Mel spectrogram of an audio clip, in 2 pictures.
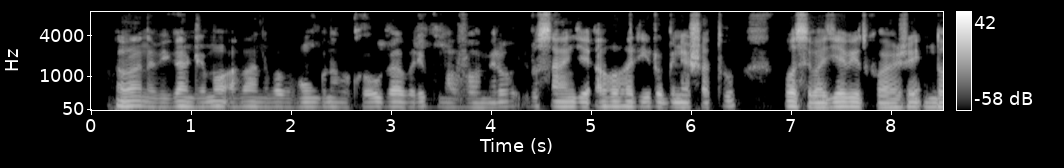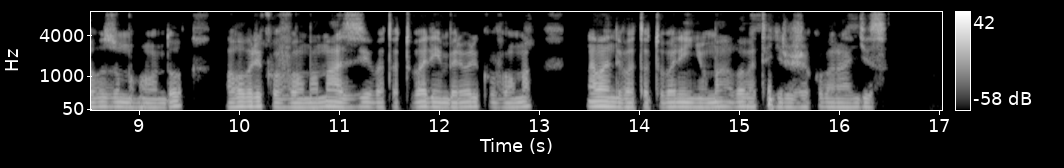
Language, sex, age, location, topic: Kinyarwanda, male, 18-24, Kigali, health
